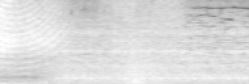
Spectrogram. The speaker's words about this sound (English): You can actually probably hear the rumble of the engine of that Durham Police Mobile Command Unit as it gets ready to drive off of this scene.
